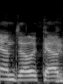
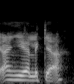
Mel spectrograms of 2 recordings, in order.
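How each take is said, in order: First: The name has an American English pronunciation. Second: The name has a Swedish pronunciation. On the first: "the American pronunciation is just fine" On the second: "If I were to say it in Swedish, I'd say Angelica"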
